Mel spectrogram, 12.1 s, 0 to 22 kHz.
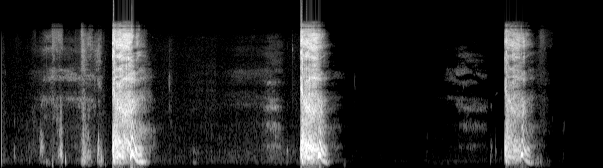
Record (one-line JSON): {"three_cough_length": "12.1 s", "three_cough_amplitude": 32767, "three_cough_signal_mean_std_ratio": 0.26, "survey_phase": "beta (2021-08-13 to 2022-03-07)", "age": "65+", "gender": "Female", "wearing_mask": "No", "symptom_none": true, "smoker_status": "Ex-smoker", "respiratory_condition_asthma": false, "respiratory_condition_other": false, "recruitment_source": "REACT", "submission_delay": "7 days", "covid_test_result": "Negative", "covid_test_method": "RT-qPCR", "influenza_a_test_result": "Negative", "influenza_b_test_result": "Negative"}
